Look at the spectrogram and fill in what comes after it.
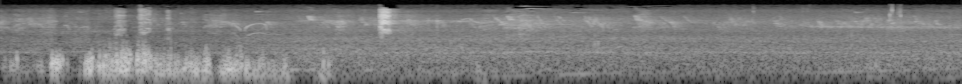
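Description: Birds chirping softly in scattered short calls, over low rumbling bursts during the first four seconds, with one sharp click about five seconds in.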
